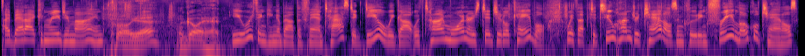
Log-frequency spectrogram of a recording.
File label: Commercial Female, Peppy, Youthful, Clear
